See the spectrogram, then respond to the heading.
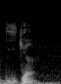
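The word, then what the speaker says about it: Giger: if i remember correctly it's supposed to be giga right supposedly yeah right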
